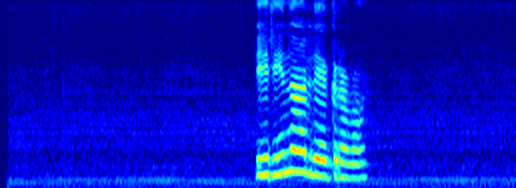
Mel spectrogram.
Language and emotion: Russian, neutral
